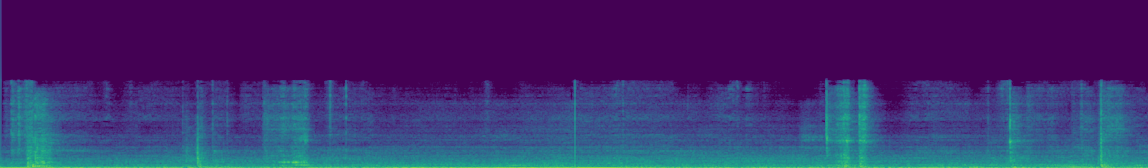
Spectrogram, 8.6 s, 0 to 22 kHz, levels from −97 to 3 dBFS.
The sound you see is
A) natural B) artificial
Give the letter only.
B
